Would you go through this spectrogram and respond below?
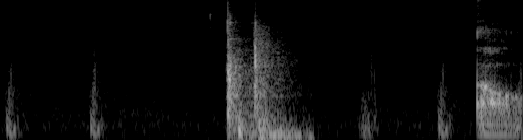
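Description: A door opens in the video game Story of Curious: a few soft knocks, then a heavier thunk-and-creak burst and a second sharp opening sound at the end, fairly close and alone without talk.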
